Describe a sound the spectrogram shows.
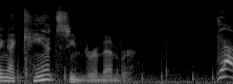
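A teenage boy speaks hesitantly.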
